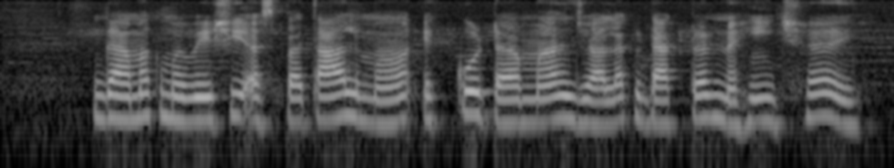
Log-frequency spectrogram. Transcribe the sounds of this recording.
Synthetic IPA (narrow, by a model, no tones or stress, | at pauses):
ɡaːməkməʋeʃiəspət̪aːlmãʔekːoʈamald͡ʒaːləkɖaːkʈəɾnəɦĩt͡ʃʰəj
